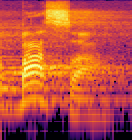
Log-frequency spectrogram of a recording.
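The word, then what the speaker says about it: בזה: La palabra que se usa en la Biblia, cuando leímos para menospreciar, en hebreo se pronuncia basa y significa tenerlo como cosa no importante.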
